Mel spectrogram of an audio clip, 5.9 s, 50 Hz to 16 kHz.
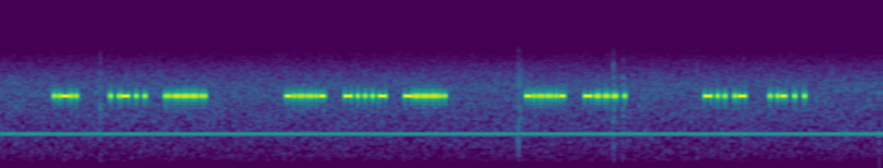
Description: Hellschreiber (Feld-Hell, 122.5 baud), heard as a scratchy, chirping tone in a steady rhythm, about 1900 Hz, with a steady whistle near 800 Hz. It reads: ITS ONE OF MY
